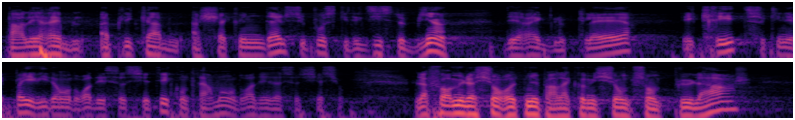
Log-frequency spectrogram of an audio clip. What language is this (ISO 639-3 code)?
fra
